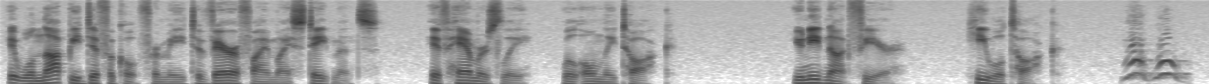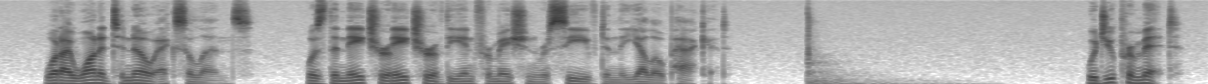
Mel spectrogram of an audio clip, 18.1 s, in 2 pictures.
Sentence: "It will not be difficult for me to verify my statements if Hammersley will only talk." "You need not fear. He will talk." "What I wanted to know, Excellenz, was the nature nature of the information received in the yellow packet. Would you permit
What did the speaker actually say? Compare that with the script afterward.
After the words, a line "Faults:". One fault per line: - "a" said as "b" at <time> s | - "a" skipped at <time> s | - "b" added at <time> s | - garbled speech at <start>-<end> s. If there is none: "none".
"It will not be difficult for me to verify my statements if Hammersley will only talk." "You need not fear. He will talk." "What I wanted to know, Excellenz, was the nature nature of the information received in the yellow packet. Would you permit
Faults:
none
